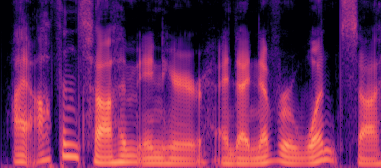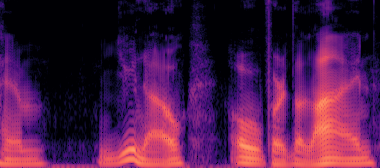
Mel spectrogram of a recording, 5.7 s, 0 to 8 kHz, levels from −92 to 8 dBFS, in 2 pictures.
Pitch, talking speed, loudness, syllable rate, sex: 100 Hz, 170 wpm, -20 LUFS, 4.4 syllables/s, male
